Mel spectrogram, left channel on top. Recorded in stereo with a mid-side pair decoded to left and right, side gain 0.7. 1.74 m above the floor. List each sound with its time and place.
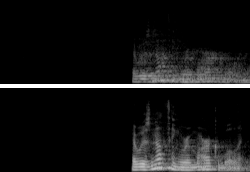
1.3 s a man speaking: 55° right, 1.1 m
